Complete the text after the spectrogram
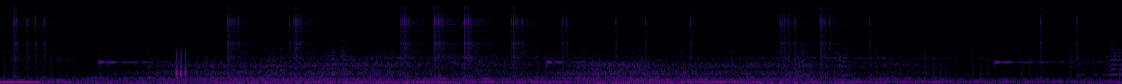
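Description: A console gives short electronic beeps.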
